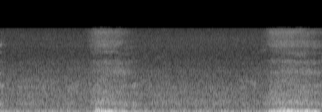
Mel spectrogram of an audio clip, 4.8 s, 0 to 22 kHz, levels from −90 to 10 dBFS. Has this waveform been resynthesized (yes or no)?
yes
